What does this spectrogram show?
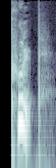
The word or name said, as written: pulp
